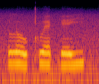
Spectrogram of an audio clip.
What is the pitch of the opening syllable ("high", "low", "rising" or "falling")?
low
